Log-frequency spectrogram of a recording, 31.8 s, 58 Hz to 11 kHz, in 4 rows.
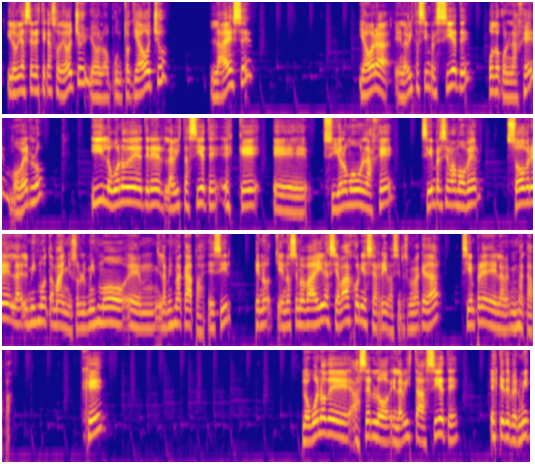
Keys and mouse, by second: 5.2 s, 8.2 g, 20.5-22.3 middle drag, 22.3 KP_7, 28.3 ctrl+z.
